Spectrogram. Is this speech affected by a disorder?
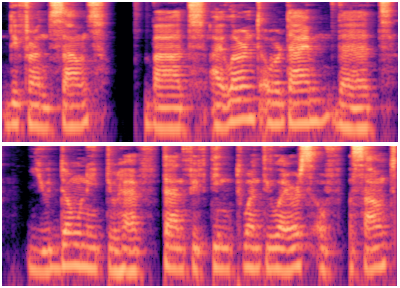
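No.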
